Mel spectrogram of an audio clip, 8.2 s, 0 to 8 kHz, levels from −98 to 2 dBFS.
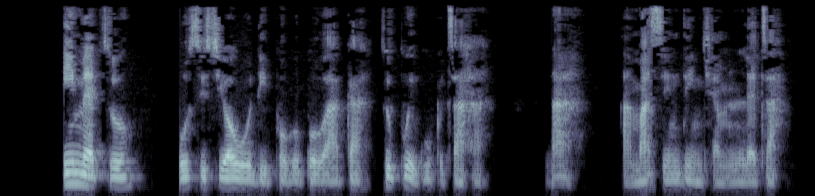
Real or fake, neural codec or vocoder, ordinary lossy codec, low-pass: real; none; MP3, 32 kbps; 7.2 kHz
